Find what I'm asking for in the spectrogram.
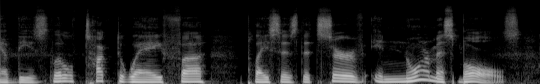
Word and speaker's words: pho: and it is pronounced pho, right? – It is. – Although spelled pho, Vietnamese rice noodles in a beef broth.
